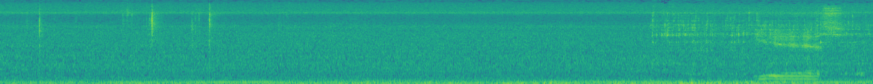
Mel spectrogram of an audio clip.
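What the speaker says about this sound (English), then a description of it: "we're going to top off our windshield bug juice" Windshield washer fluid is poured into a car's reservoir during an oil change, making a steady, close, soft rushing pour that runs throughout. Faint voices are heard in the background.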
